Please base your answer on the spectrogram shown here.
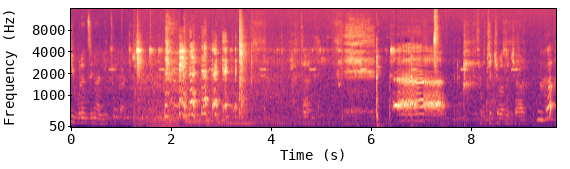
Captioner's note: girl laughing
